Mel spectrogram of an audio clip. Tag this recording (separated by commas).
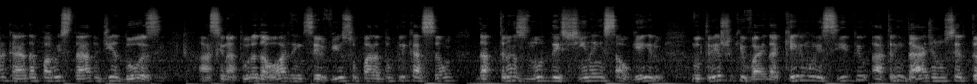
Speech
